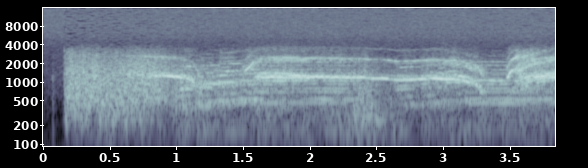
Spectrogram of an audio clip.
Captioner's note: screaming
